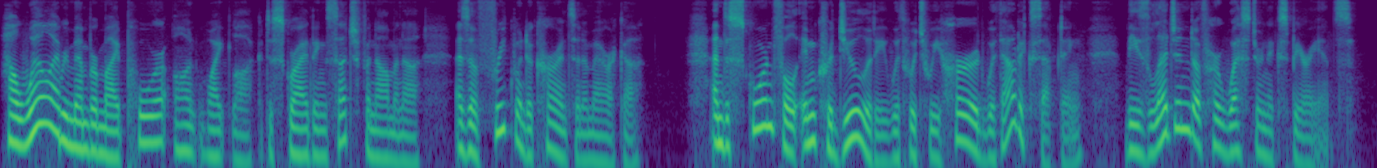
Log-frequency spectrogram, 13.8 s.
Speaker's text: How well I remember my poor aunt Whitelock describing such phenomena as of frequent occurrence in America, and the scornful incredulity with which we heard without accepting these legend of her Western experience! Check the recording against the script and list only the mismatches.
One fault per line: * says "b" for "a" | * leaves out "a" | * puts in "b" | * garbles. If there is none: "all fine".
all fine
